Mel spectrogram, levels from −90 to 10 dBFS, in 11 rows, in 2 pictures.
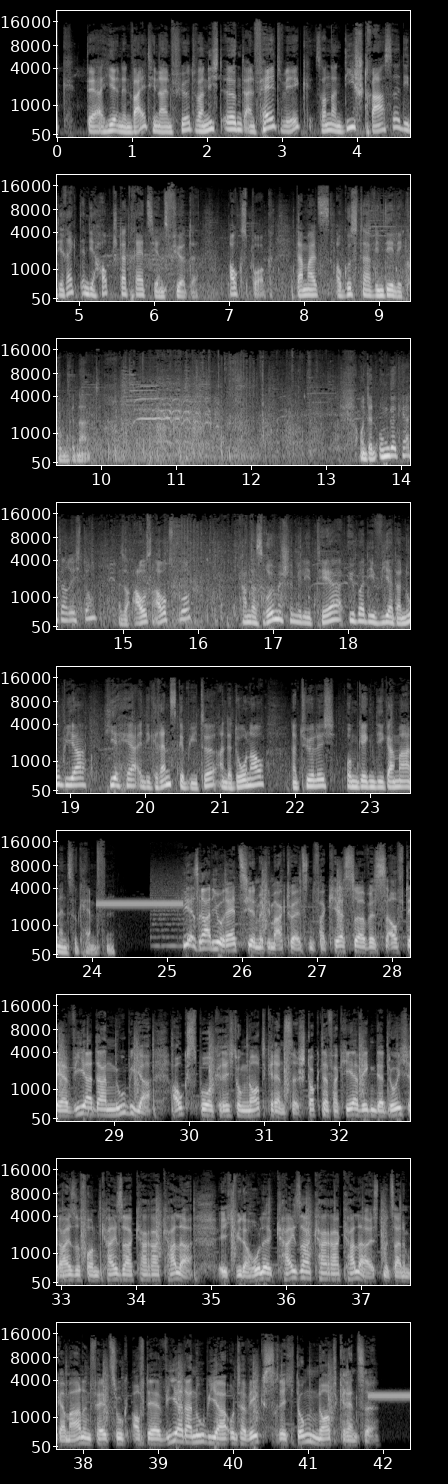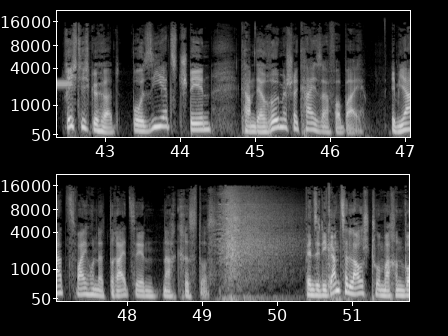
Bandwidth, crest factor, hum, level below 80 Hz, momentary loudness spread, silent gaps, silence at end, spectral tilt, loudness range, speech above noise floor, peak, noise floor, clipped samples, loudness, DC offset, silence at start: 16.5 kHz; 14 dB; none; -48 dBFS; 10 LU; none; 0 s; -5.5 dB/octave; 3 LU; 22 dB; 0 dBFS; -35 dBFS; under 0.1%; -14 LUFS; under 0.1%; 0.1 s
